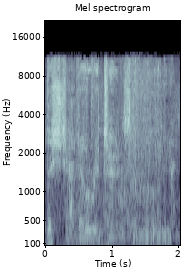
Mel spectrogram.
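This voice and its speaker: Very deep, gravelly villain. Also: male voice, fairly even intonation, very noisy, heavily acted. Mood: grim prophecy. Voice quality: deep gravelly, breathy growl. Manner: ominous, slow, declamatory. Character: menacing vengeful shadowy assassin, grim and fanatical. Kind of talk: video game villain acting. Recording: game audio under loud music.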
